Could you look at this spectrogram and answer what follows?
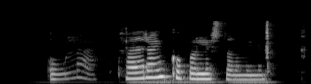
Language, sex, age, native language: Icelandic, female, 11, Icelandic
